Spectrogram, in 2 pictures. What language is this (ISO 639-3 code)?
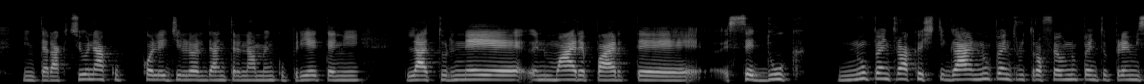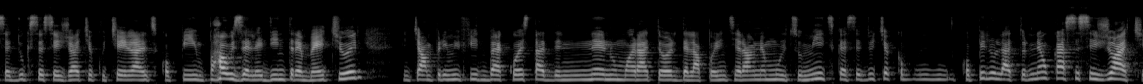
ron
